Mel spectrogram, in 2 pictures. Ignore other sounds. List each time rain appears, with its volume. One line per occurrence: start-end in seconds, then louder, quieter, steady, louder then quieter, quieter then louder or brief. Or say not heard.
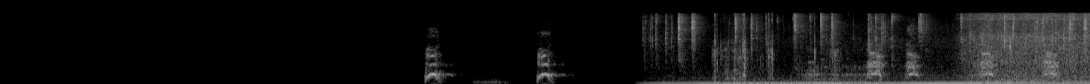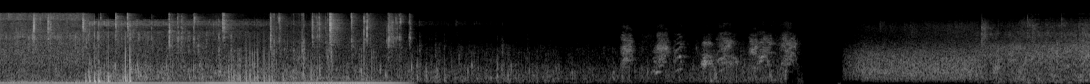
9.6-21.7 quieter then louder.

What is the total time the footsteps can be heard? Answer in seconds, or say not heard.
not heard.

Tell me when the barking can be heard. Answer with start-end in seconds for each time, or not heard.
4.2-5.7, 8.0-10.7, 17.1-18.9.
